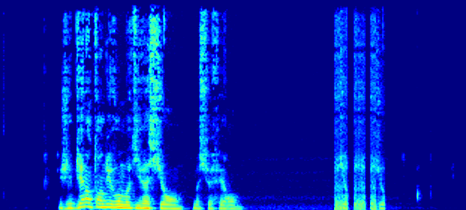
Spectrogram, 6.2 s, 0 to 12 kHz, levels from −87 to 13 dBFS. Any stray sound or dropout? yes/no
yes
